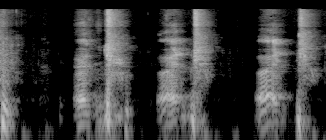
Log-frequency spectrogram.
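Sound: sneeze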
